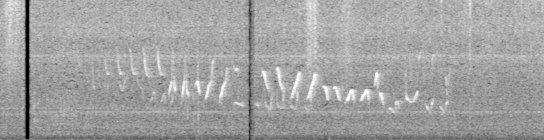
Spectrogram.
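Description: Faint outdoor background with a small bird singing a quick run of short, high chirps, starting about a second and a half in and lasting about four seconds.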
